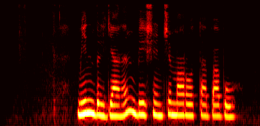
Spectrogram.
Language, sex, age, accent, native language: Uzbek, female, 19-29, Farg'ona, Uzbek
